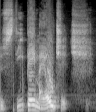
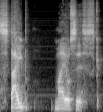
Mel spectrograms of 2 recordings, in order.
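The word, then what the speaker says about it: Stipe Miocic: We're on to Stipe Myoic, not Stip Myiosis, as I heard like five people pronounce it, vers Shane del Rosario.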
